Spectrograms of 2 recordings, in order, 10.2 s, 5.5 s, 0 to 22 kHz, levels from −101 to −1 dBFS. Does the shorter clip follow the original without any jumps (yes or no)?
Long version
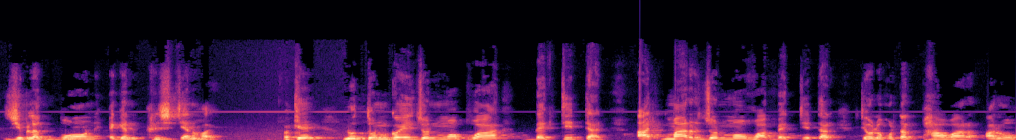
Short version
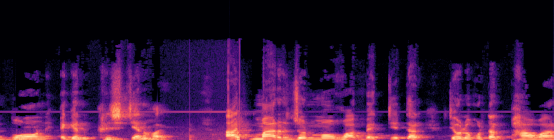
no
